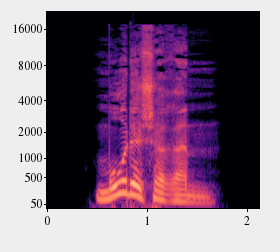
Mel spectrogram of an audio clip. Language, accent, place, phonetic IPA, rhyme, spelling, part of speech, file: German, Germany, Berlin, [ˈmoːdɪʃəʁəm], -oːdɪʃəʁəm, modischerem, adjective, De-modischerem.ogg
- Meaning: strong dative masculine/neuter singular comparative degree of modisch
